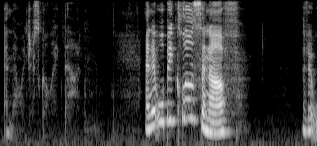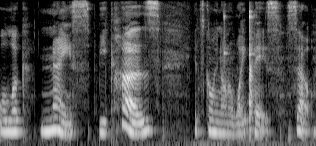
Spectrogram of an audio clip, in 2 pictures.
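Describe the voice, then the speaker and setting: A woman in her fifties talks casually while making a card on a livestream. She is chatty and self-deprecating, and she drops into quiet, half-whispered mutters as she works. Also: medium pitch, animated, unhurried, creaky. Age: 50s. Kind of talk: casual crafting livestream chat. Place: home craft room.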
